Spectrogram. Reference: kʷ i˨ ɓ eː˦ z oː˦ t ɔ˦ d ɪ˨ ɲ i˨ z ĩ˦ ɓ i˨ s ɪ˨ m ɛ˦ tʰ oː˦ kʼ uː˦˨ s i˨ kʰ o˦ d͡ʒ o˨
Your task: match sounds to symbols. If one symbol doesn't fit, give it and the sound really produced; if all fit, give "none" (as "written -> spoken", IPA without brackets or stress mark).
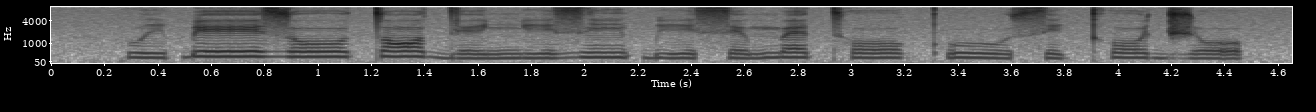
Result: none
